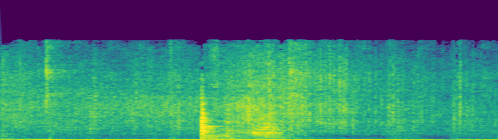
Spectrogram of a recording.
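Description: Ground beef sizzles on a Blackstone flat-top griddle with a constant frying hiss over a low hum, and a single sharp spatula scrape cuts in about midway.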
